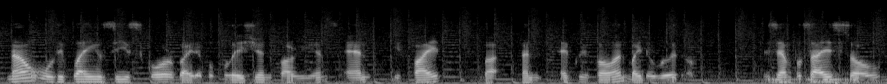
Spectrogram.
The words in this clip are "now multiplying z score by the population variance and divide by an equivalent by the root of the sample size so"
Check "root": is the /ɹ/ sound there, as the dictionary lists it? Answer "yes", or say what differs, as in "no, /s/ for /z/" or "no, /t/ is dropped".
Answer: no, /w/ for /ɹ/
